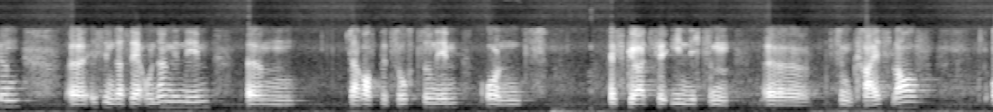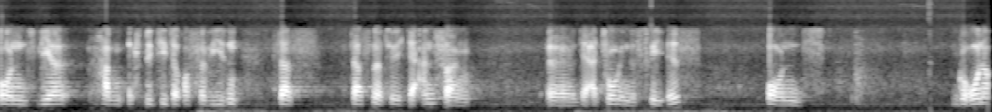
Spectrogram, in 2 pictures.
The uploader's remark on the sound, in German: Telefongespräch.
